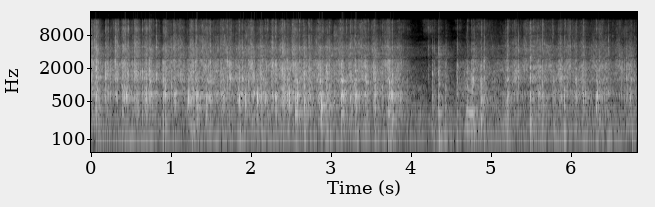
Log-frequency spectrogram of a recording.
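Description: Eggs and sugar being mixed in a bowl for Nesquik biscuits, with a steady rapid scraping and clinking of a whisk or spoon against the bowl, close and continuous, briefly dipping before resuming.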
